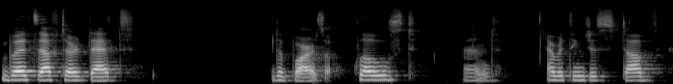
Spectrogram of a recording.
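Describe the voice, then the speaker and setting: A woman speaks at a medium pitch and a very slow pace, with long, frequent pauses. Her intonation is monotone and flat, while her loudness swings widely. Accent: Hungarian. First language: Hungarian. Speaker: Erasmus exchange student. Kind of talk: interview.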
